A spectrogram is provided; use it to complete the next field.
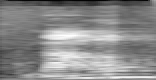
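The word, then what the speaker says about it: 耄: 이게 마오 하면은 고양이죠. 중국말로 모질도 할 때 모두 마오라고 해요. 질은 티에 이렇게 발음되거든요.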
